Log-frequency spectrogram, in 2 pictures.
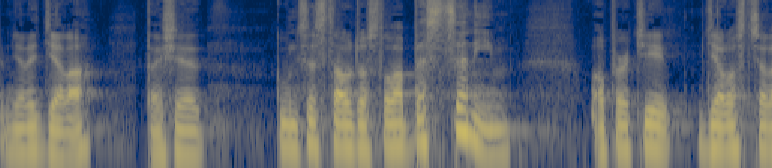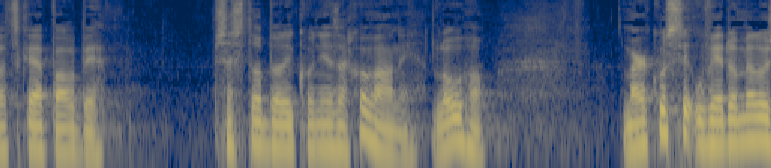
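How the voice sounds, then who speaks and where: A man's voice: lowish voice, a little mellow. Man telling a story in a sermon. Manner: reads a story, breaks off for casual asides to listeners.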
